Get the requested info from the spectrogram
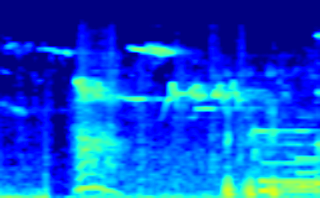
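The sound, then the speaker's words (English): Bird calls ring out after a bird swoops down, in a quick string of chirps and rising and falling whistles, clear, with a short burst of noise just before them and no talking. “Then it's whipped from his grasp by the claws of a swooping bird.”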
